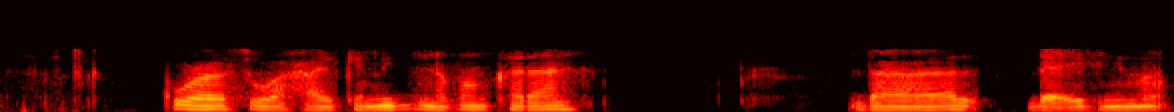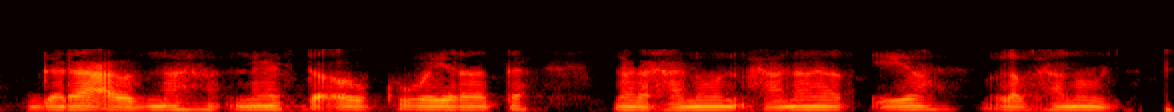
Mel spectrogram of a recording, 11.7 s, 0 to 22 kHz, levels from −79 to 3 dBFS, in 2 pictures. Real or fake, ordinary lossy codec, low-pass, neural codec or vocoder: fake; AAC, 16 kbps; 3.6 kHz; codec, 16 kHz, 2 kbps, FunCodec, trained on LibriTTS, 25 frames a second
